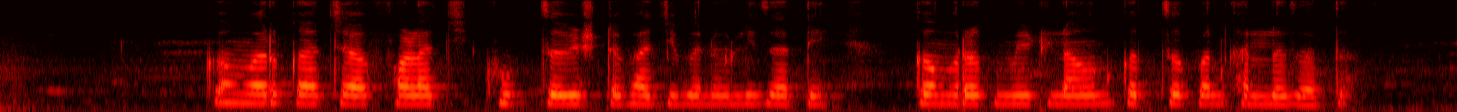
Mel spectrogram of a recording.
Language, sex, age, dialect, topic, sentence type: Marathi, female, 25-30, Northern Konkan, agriculture, statement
